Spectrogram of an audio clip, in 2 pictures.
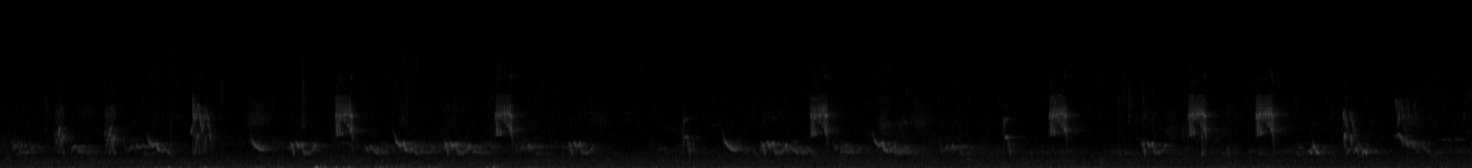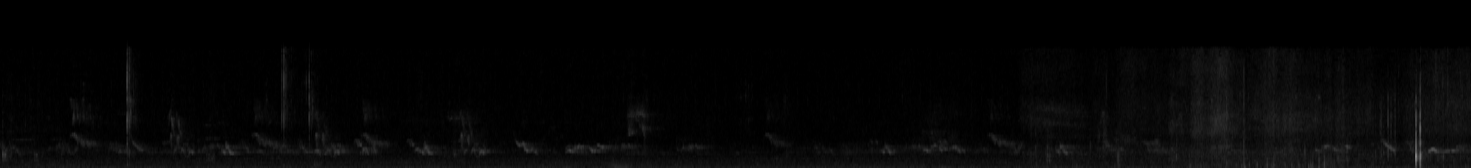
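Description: Faint outdoor ambience with small birds chirping repeatedly in the background. A brief rustle builds near the end, followed by a single sharp click.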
